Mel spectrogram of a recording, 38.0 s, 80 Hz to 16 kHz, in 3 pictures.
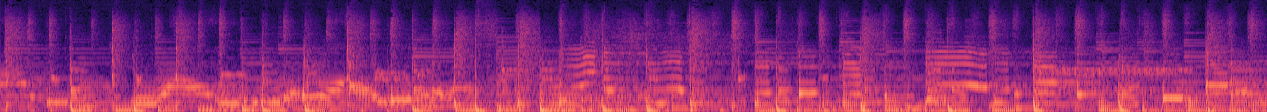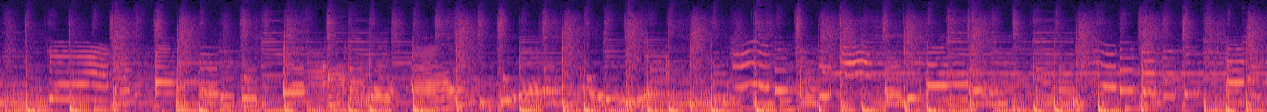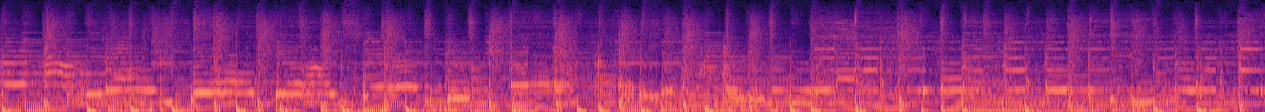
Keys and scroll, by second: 5.2 9, 6.3 Return, 11.3 9, 11.7 Return, 13.1 c, 15.8 9, 16.5 Return, 26.0-27.1 typing, 37.3-37.9 typing.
